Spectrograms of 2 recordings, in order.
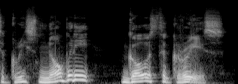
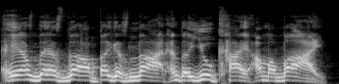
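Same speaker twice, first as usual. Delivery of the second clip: mock British accent, higher; 8 semitones higher than usual. Mimicking an interviewer's question: imitating a British accent. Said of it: "who does a better British accent than me".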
